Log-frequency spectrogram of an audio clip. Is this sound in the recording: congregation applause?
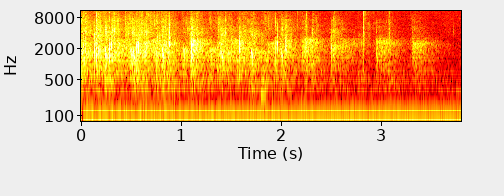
yes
